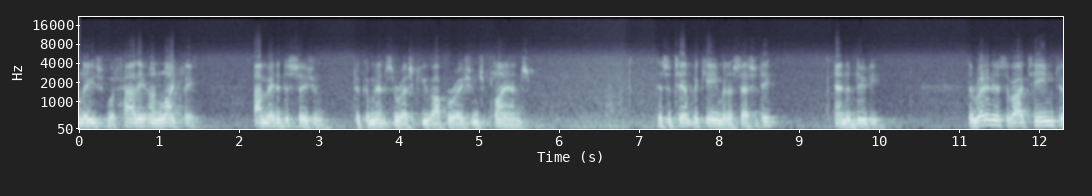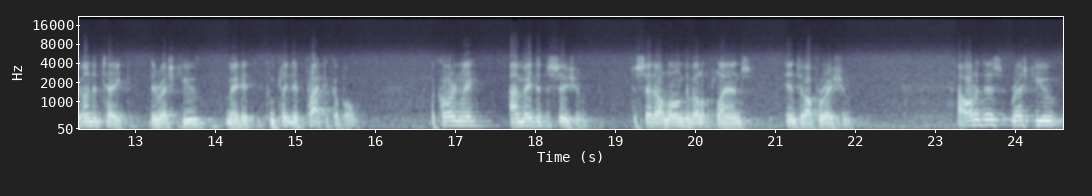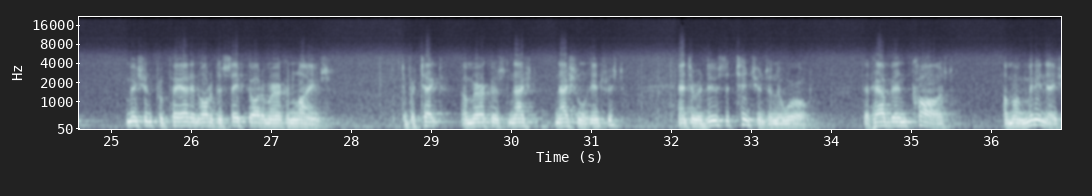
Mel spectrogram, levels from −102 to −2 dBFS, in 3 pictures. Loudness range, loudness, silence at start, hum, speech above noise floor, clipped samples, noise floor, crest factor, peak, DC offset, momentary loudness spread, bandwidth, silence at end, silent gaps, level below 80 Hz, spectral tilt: 3 LU; -14 LUFS; 0 s; none; 22 dB; under 0.1%; -35 dBFS; 14 dB; -2 dBFS; under 0.1%; 20 LU; 10 kHz; 0 s; none; -56 dBFS; -7 dB/octave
